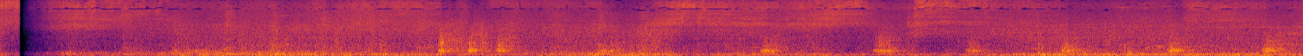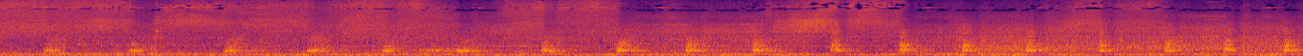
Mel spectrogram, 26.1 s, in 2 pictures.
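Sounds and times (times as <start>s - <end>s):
steam hissing: 0.0s - 26.0s
wheels clicking over rail joints: 8.6s - 26.0s.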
